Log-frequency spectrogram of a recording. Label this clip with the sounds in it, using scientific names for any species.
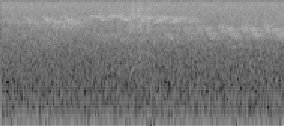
Mniotilta varia, Seiurus aurocapilla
